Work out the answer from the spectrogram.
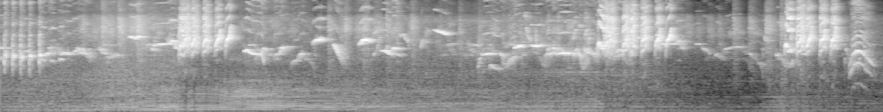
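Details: Oriental magpie-robin, Indonesia, singing a lure and tutor song for other birds: fast buzzy chatter bursts alternating with varied whistles and warbles, with a faint low hum.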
